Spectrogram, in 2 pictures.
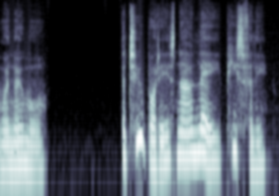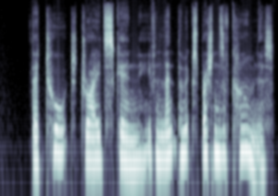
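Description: A woman with a low voice narrates an audiobook in a measured, even way. The recording is dry and close, with almost no room sound. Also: no room sound. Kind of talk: scripted narration.

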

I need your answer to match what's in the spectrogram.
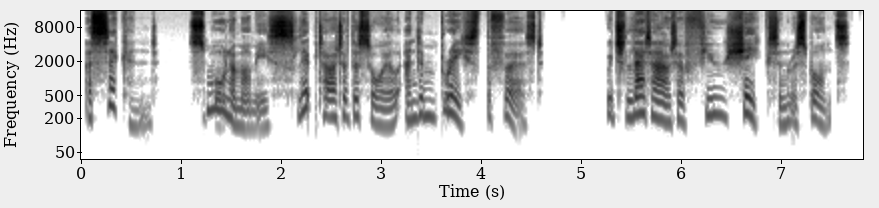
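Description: A woman reading a novel aloud in a measured, even storytelling manner. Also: medium pitch, slightly rough, dry recording, studio quality. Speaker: audiobook narrator. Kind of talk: scripted narration.

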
